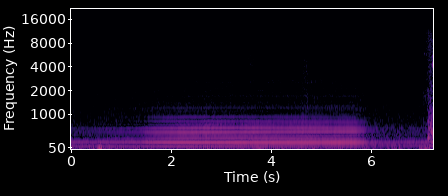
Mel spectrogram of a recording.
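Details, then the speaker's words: Columbia vacuum-tube guitar amplifier with 6V6 output tubes, after cathode resistor change to 220 ohm: steady low buzzing hum with stacked overtones swelling as reverb is turned up; abnormal mains hum, reduced with mid control up, 6V6 red-plating seen. "Well, that increases our hum and obviously speed and intensity. Okay, so we've definitely got an issue there. This is not normal operational noise for an amplifier of this type."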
